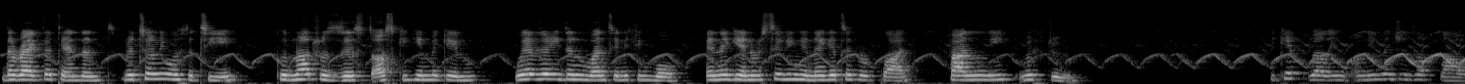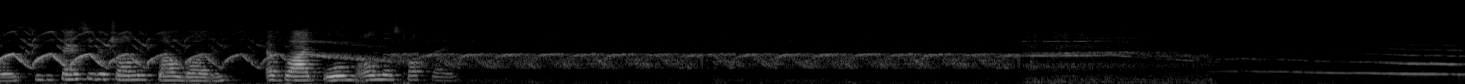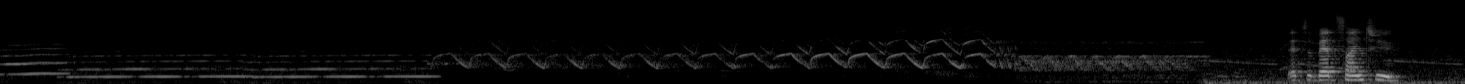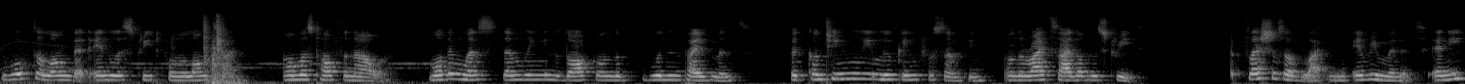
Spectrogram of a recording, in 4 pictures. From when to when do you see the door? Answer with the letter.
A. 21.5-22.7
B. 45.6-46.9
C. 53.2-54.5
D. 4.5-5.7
B.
